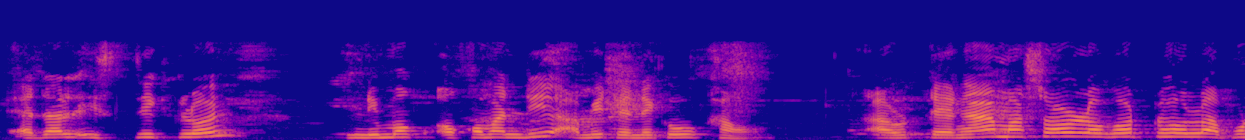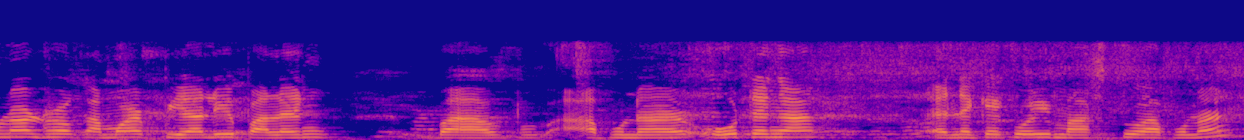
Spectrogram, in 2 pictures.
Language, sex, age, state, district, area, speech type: Assamese, female, 30-45, Assam, Sivasagar, rural, spontaneous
